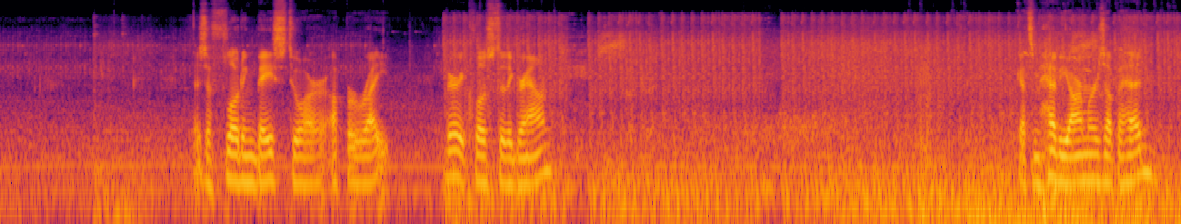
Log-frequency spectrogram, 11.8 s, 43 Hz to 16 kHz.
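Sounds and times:
speech: 0:01.9 - 0:05.8, 0:10.2 - 0:11.6
video game gunfire at heavily armored enemies: 0:04.4 - 0:11.8.

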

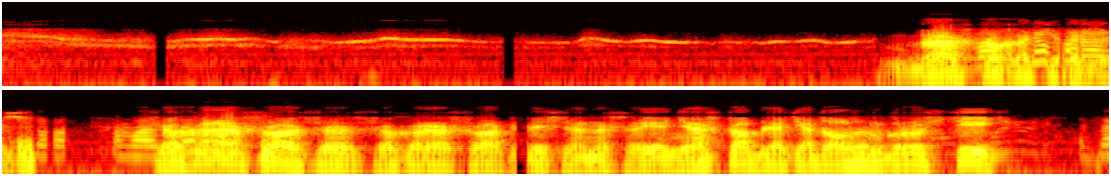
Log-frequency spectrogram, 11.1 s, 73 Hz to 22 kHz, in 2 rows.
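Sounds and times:
whistled tune in telephone hold music: 0:00.2 - 0:04.4
laughter: 0:04.4 - 0:07.7
speech: 0:04.4 - 0:11.0.

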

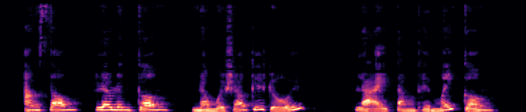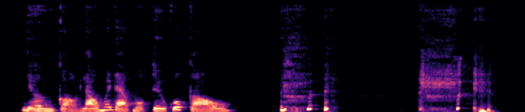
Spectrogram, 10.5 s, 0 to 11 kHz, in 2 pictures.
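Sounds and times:
speech: 0:00.3 - 0:08.3
dry coughing: 0:08.1 - 0:08.8, 0:09.5 - 0:10.3.

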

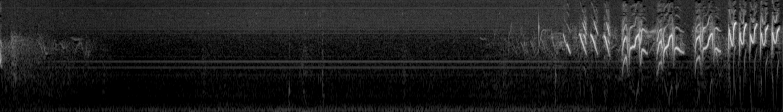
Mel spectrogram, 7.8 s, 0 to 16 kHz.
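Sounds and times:
American goldfinch high-pitched twittering calls: 0:04.8 - 0:07.8.

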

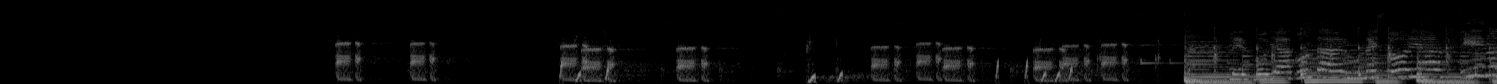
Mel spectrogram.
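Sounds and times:
frog croaking in short raspy pulses: 0:03.4 - 0:07.4, 0:08.1 - 0:11.5
speech: 0:12.3 - 0:14.8.

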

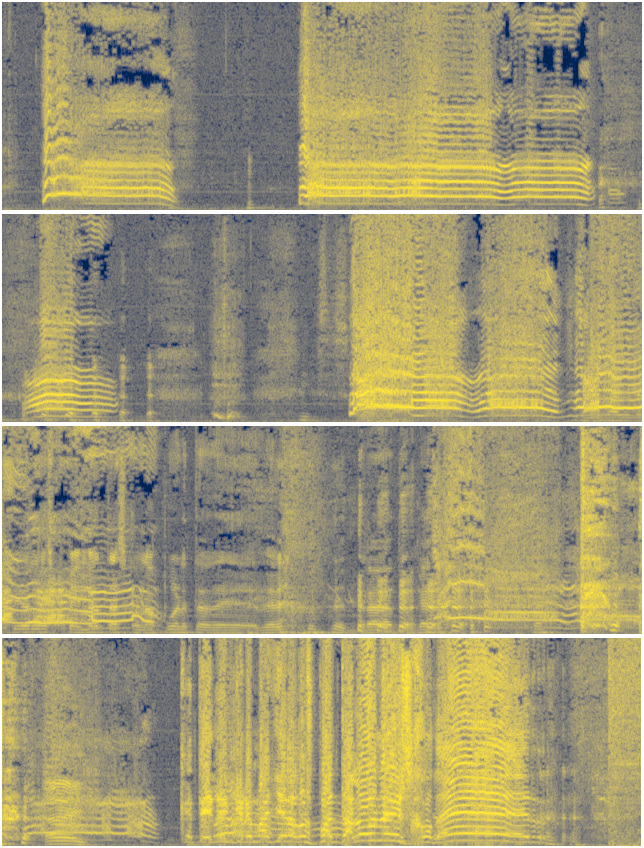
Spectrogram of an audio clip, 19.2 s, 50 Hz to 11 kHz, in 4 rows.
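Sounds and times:
man screaming as a sound effect: 0:00.3 - 0:01.4, 0:02.2 - 0:05.7, 0:07.4 - 0:10.8, 0:12.8 - 0:18.4
laughter: 0:05.7 - 0:07.5
speech: 0:15.8 - 0:18.6.

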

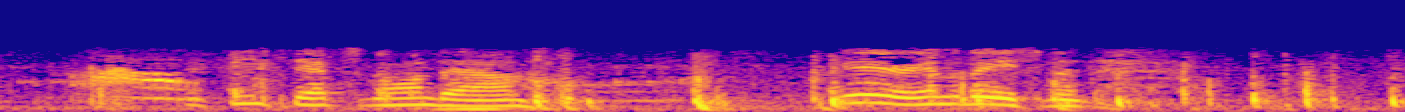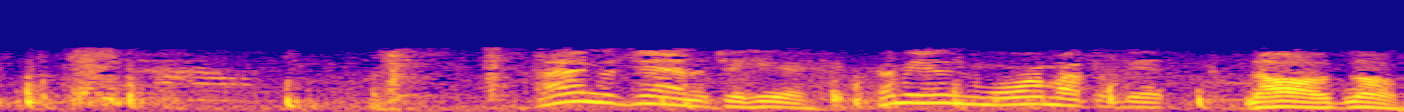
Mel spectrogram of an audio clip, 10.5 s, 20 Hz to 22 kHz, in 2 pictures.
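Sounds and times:
black cat meowing: 0:00.2 - 0:00.8, 0:05.6 - 0:06.4
speech: 0:00.7 - 0:02.3, 0:03.2 - 0:04.3, 0:07.3 - 0:10.5.

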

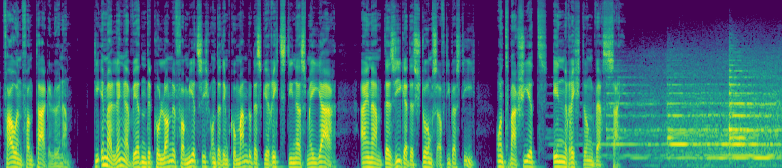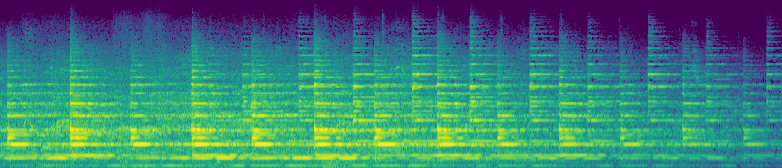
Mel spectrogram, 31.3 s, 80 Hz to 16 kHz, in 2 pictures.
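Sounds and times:
speech: 0:00.1 - 0:12.6
church storm bells ringing as an alarm: 0:11.0 - 0:31.2.

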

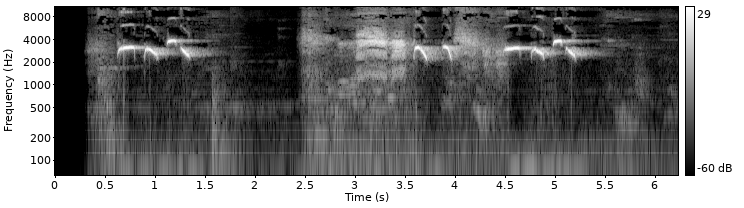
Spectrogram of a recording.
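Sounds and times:
sirtu songbird whistling and chattering: 0:00.6 - 0:01.6, 0:02.6 - 0:05.5.

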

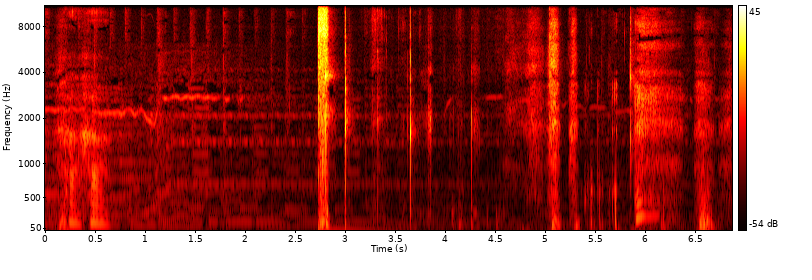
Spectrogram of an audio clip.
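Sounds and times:
speech: 0:00.2 - 0:00.8
beer can popping open: 0:02.8 - 0:03.8
laughter: 0:03.2 - 0:06.8.

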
